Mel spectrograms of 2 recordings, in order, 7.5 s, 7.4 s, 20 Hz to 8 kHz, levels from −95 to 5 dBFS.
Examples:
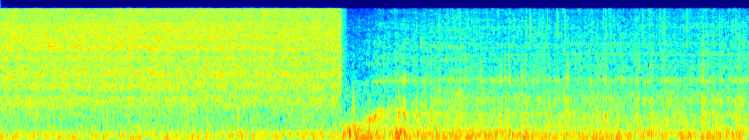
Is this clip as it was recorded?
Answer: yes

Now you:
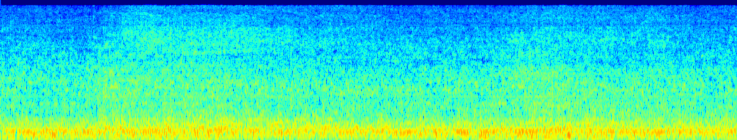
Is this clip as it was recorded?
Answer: no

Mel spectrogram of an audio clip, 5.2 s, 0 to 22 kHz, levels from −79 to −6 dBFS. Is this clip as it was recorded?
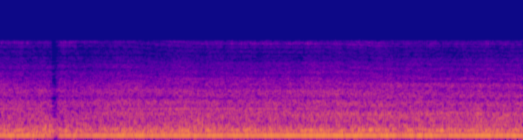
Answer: yes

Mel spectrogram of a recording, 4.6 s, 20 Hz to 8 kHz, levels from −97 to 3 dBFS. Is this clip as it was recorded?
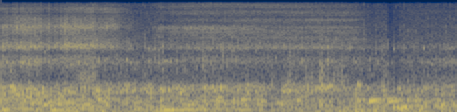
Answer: yes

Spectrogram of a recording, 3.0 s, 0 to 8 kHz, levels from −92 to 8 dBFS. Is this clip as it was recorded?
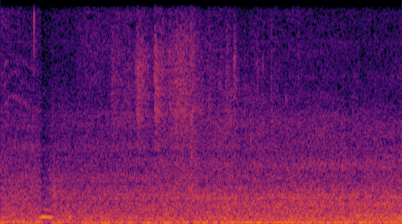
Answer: yes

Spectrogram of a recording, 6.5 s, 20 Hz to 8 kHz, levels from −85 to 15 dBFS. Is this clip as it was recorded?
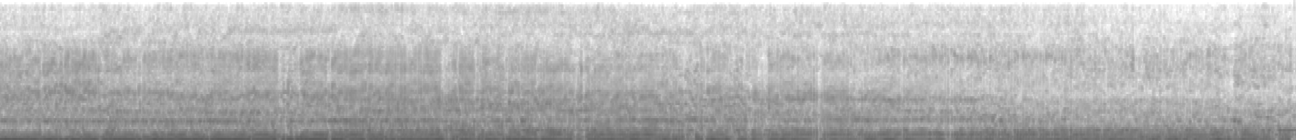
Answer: no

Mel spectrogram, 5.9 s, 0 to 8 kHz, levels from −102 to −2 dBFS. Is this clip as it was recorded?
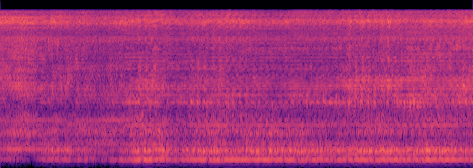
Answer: no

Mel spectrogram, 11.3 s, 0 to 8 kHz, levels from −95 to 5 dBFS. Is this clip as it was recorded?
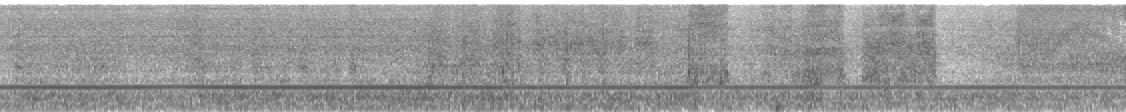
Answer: yes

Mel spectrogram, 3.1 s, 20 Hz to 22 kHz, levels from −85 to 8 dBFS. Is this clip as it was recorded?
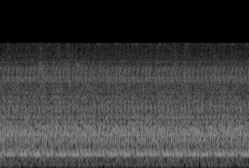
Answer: yes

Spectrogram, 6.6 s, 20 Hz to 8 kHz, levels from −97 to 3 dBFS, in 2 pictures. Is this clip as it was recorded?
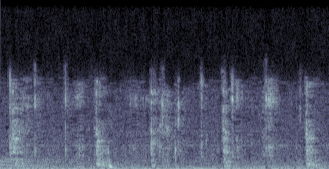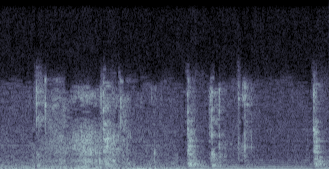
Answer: yes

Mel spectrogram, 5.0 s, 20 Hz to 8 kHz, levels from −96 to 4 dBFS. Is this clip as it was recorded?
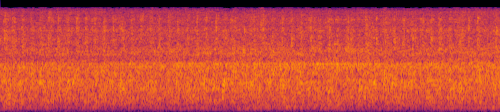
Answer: yes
